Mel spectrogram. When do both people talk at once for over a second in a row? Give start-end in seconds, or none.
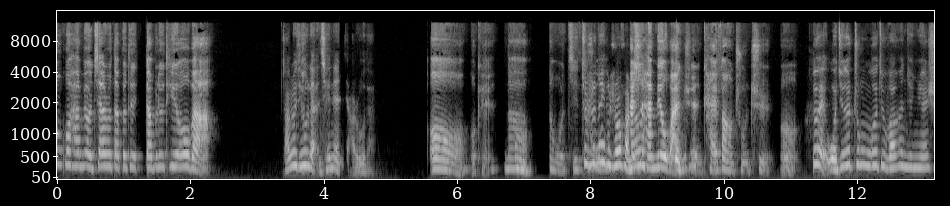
7.8-9.7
